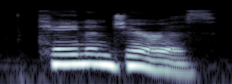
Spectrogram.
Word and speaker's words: Kanan Jarrus: Kanan Jarrus.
